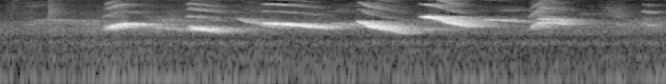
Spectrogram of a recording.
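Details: Green-winged saltator chick uttering about six clear slurred whistles, each a short falling or upswept note spaced roughly half a second apart, then fading off at the end.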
